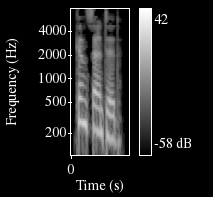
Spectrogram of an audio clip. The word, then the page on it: consented: British English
